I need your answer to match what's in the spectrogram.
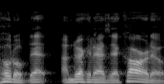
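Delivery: ordinary talk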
